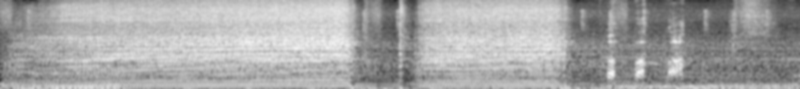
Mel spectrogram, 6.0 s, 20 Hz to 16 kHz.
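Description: Shelby Terlingua Mustang's Whipple-supercharged V8 pulling hard at full throttle through its Ford Performance by Borla exhaust, the pitch climbing steadily, a brief break at a gear change a little under three seconds in, then climbing again before the driver lifts off just after four seconds.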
